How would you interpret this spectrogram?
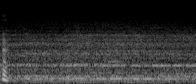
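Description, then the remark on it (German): An S-Bahn commuter train idles at a platform during guide dog training, giving off a steady electric whine and droning hum over broad rumbling noise, fairly loud, after a brief knock at the start. “Heute steht S-Bahn-Fahren auf dem Trainingsplan.”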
